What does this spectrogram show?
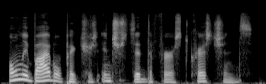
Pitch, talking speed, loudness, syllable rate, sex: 135 Hz, 155 wpm, -21 LUFS, 6.3 syllables/s, male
